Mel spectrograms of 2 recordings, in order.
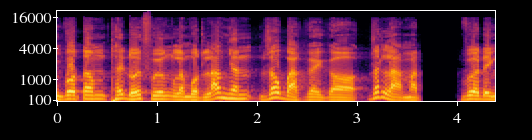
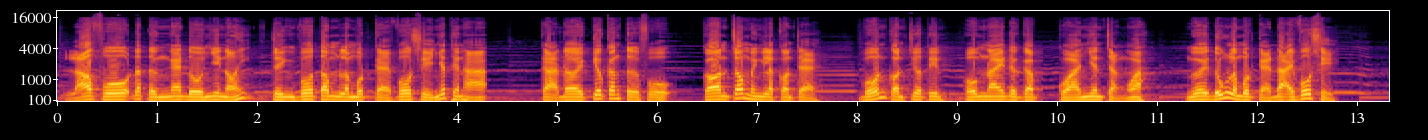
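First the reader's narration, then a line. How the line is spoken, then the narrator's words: Old man laughing loudly. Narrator (Vietnamese): Lão nhân râu bạc ngửa mặt cười to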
